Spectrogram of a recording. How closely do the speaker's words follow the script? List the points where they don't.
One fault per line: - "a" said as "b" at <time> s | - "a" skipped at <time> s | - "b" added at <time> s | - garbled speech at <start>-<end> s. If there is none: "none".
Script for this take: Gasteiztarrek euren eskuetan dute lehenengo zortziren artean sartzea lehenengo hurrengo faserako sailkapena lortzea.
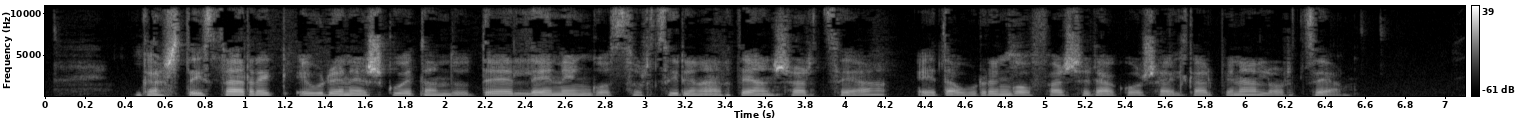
- "lehenengo" said as "eta" at 4.5 s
